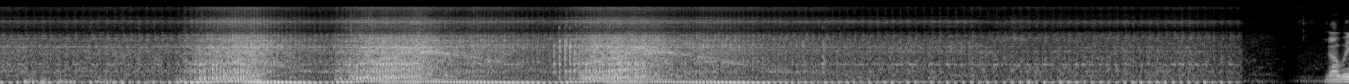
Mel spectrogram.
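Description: A scooter engine idles with a low rumble close by.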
